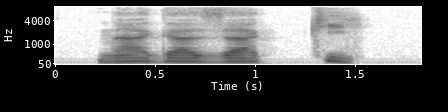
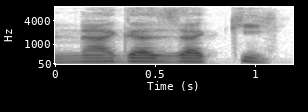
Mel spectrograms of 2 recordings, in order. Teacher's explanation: you've got three syllables with the same emphasis. Nagasaki. The ki is where the emphasis is.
